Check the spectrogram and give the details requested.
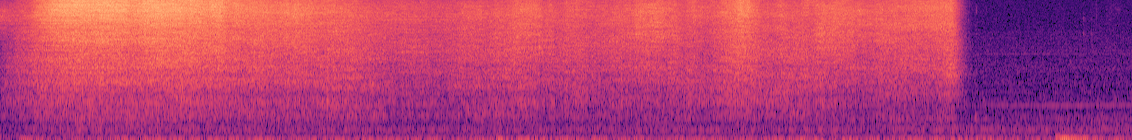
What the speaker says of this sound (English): I used lots of steam and very light pressure with my iron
